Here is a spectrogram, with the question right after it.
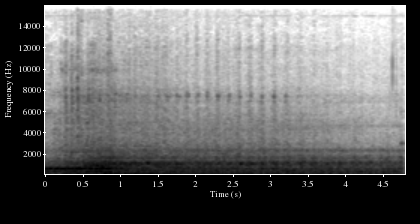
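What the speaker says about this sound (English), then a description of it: "Let's move my truck out of the way." A heavy truck engine in the video game RoadCraft rumbles steadily at low pitch, a constant idling drone with no voices.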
